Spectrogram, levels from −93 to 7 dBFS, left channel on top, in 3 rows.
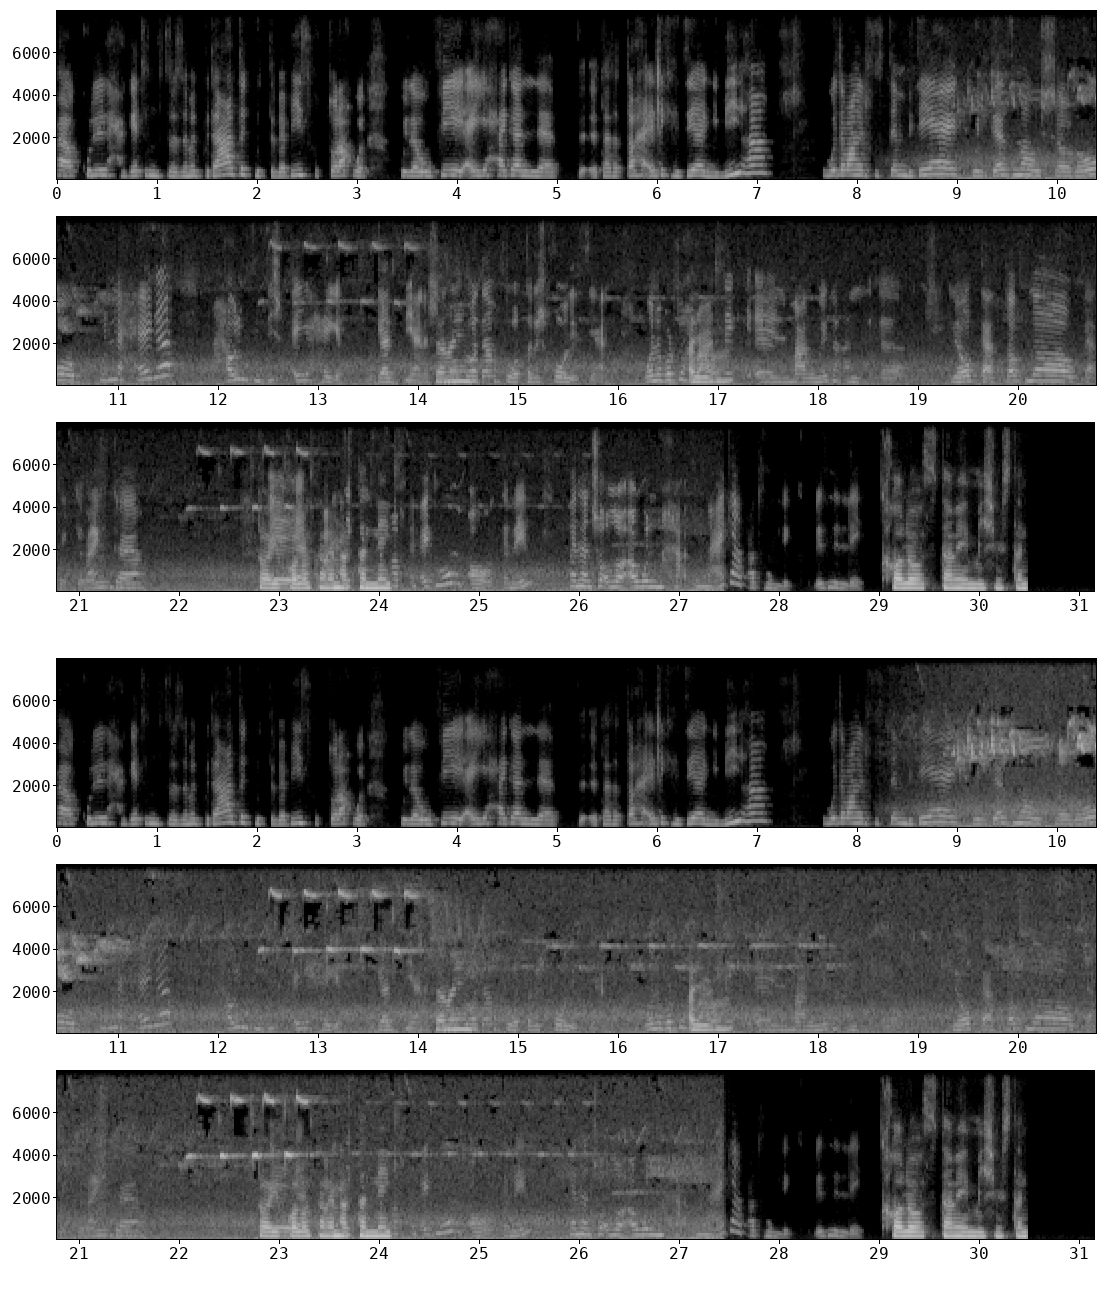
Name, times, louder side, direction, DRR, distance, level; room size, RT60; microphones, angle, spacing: voice 1, 0.0-21.7 22.6-28.8, left 3 dB, 30° left, 0.8 m, -39 dB
sound 1, 8.3-27.5, right 8 dB, 75° right, 1.9 m, -40 dB
voice 2, 14.2-14.6 16.7-17.1 22.8-24.1 29.0-30.5, right 1 dB, 5° right, 0.7 m, -26 dB
head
